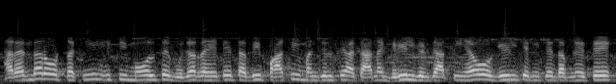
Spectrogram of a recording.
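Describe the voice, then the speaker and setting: A man's voice: high-pitched, fairly even intonation, moderate pace, soft background music. A male field reporter giving an earnest live news report from outdoors at a scene, repeating the key questions. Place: outdoors at a mall. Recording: tinny phone-line audio.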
